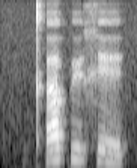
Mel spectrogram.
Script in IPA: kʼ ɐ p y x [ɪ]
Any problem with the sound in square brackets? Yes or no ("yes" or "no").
no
